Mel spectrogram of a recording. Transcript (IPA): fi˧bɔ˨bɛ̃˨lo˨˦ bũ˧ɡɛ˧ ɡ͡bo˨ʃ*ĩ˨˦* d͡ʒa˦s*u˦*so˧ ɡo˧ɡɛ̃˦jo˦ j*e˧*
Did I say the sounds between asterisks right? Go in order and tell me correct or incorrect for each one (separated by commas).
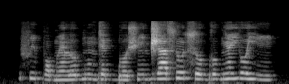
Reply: correct, incorrect, incorrect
